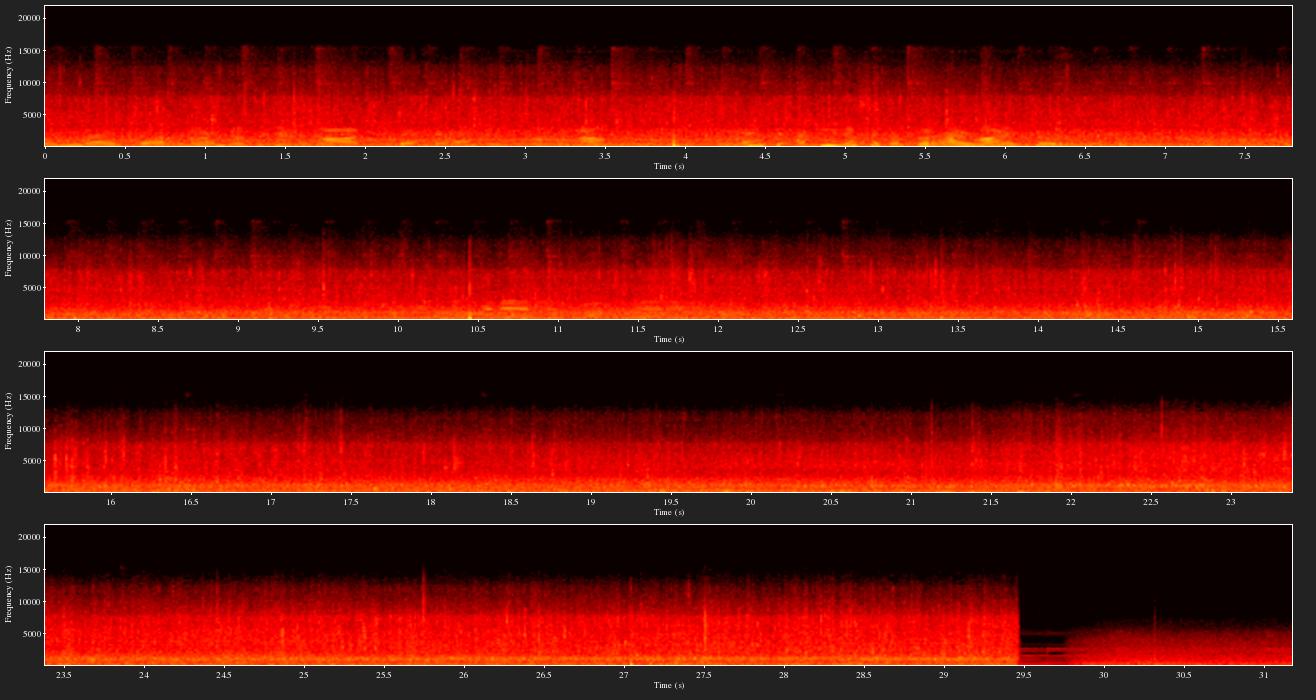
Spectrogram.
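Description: Small mountain stream rushing over rocks: a steady wash of water sound that cuts off suddenly just before the end.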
